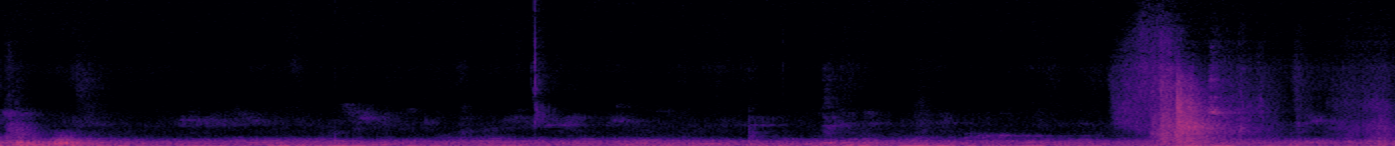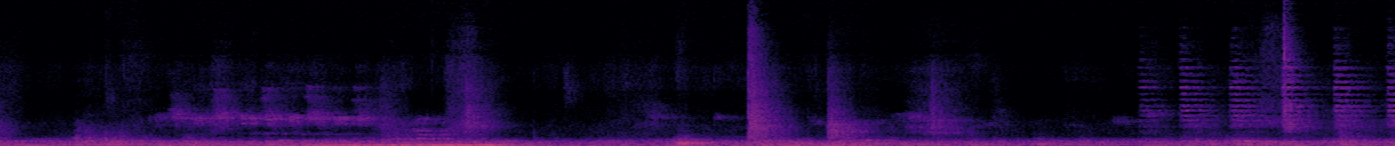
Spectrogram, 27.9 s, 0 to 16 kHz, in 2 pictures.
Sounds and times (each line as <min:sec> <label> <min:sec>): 0:11.3 paper flipping 0:12.6
0:25.2 small sound of a construction work 0:27.9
